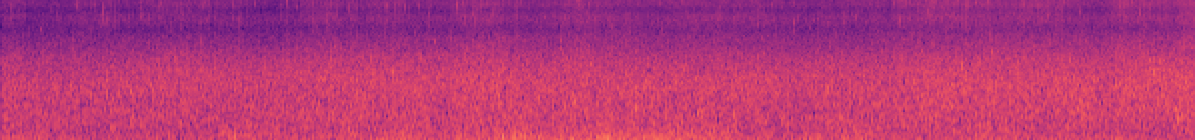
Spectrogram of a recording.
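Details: Steady wind rumble and surf on the Black Sea shore at Kinburn Spit in spring, with a low boat-engine drone and no animal voices.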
